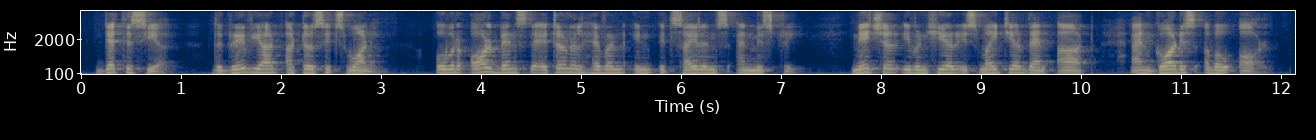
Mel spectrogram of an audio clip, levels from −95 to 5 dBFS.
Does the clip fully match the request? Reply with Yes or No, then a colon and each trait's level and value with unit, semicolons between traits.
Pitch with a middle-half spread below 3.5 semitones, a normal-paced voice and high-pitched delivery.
No: average, 2.8 semitones; average, 155 wpm; medium, 150 Hz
